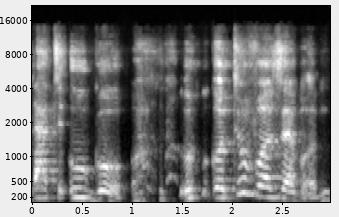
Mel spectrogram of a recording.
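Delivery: giggling. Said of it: "I began laughing".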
